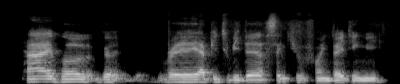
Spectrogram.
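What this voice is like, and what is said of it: French accent. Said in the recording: “your accent may give it away ... from my accent, you can see that I'm French, no doubt.”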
